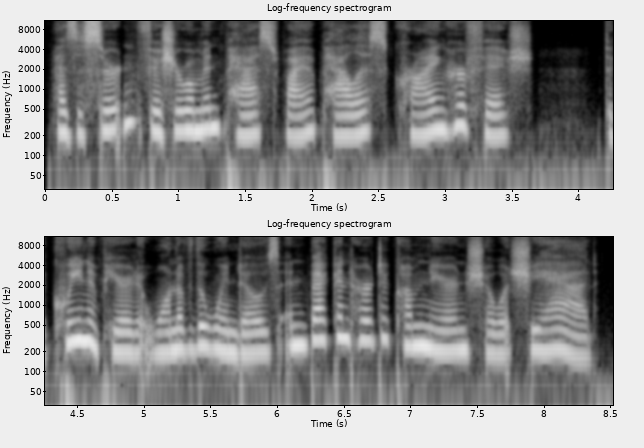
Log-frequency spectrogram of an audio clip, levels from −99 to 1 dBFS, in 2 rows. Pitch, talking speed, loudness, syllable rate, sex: 230 Hz, 210 wpm, -21 LUFS, 5.6 syllables/s, female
